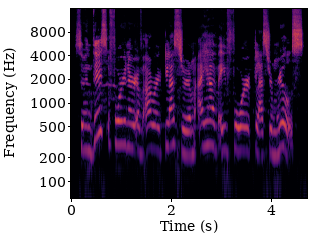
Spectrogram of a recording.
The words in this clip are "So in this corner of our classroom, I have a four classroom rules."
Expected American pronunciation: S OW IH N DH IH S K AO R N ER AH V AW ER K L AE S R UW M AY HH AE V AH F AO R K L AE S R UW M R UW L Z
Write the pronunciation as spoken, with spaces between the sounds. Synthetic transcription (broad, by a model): S OW IH N DH IH S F AO R N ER AH V AW ER K L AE S R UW M AY HH AE V AH F AO R K L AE S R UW M R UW L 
